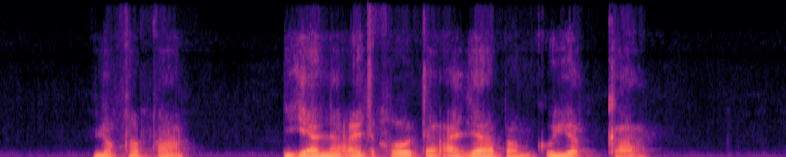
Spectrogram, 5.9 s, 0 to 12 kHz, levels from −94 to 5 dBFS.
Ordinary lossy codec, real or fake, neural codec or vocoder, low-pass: Opus, 16 kbps; fake; codec, 44.1 kHz, 3.4 kbps, Pupu-Codec; 10.8 kHz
